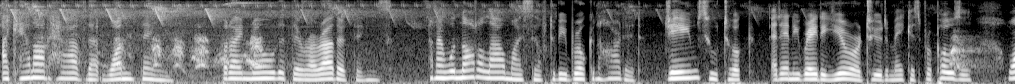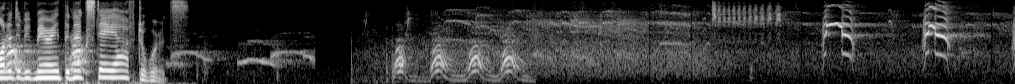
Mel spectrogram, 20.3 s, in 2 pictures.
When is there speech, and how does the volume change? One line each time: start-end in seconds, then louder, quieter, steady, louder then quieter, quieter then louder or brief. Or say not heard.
0.0-11.9 steady.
